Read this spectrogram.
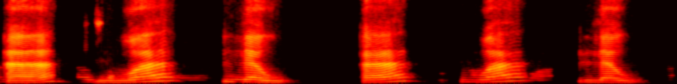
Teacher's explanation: हमजा के ऊपर फतहा है, होंठ सीधे रहेंगे, वाओ में होंठ गोल करने। हमने इसको आवा लव नहीं पढ़ना, यानी होंठ सीधे करके वावा नहीं पढ़ना।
